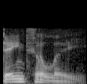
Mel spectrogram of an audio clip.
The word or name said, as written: daintily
